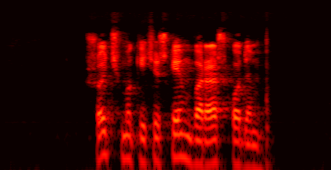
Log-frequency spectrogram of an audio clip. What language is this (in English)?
Mari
